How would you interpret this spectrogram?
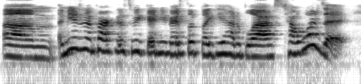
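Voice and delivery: put-on high, bright excited girlfriend voice; bubbly friendly message. Shown as a demonstration. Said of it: "Things like that are gonna get people to respond".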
